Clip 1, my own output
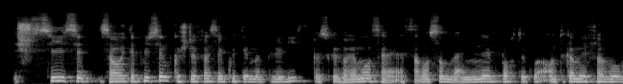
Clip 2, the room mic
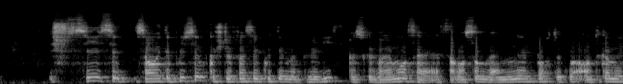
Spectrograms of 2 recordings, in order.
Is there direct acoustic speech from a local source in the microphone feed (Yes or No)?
No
